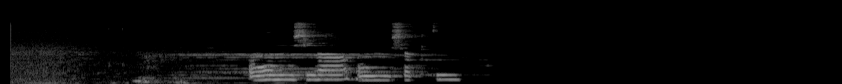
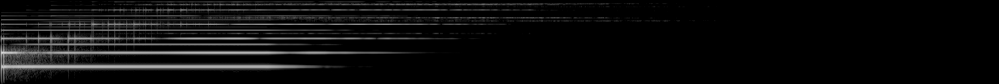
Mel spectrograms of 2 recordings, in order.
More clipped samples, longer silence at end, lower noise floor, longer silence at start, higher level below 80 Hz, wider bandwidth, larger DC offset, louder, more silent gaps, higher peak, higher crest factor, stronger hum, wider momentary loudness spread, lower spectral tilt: neither; second, 3.8 s vs 4.55 s; second, -58 dBFS vs under -90 dBFS; about the same, 0.1 s vs 0 s; first, -64 dBFS vs under -90 dBFS; second, 8 kHz vs over 20 kHz; neither; second, -34 LUFS vs -18 LUFS; neither; second, -22 dBFS vs -2 dBFS; about the same, 18 dB vs 22 dB; neither; about the same, 19 LU vs 20 LU; first, -4 dB/octave vs 7 dB/octave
